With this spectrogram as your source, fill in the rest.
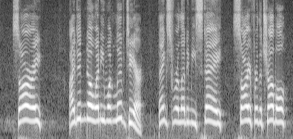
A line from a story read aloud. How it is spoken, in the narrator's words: I held my hands to my mouth as a makeshift megaphone and shouted out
